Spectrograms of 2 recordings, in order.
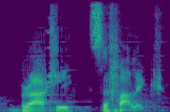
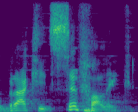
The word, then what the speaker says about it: brachycephalic: in the medical term we can pronounce it a different way so I will do brachicephalic I see that our president Thomas used brachi Catholic also it's correct if you do like people do brachycephalic some because spell in Spanish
